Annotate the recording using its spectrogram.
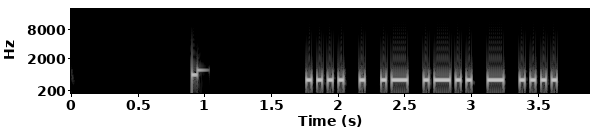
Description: Morse code, heard as a keyed tone, about 30 wpm, 700 Hz. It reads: HEALTH
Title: Sets of 5 Words - New Word Drill - 30wpm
